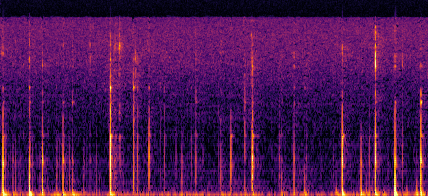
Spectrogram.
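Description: A cedar wood serving board is tapped quickly and delicately with the fingertips. The result is a rapid, uneven patter of soft, dull, low knocks that die away almost instantly, with an occasional slightly firmer tap standing out.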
